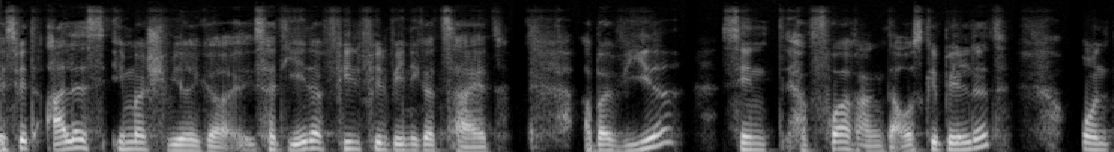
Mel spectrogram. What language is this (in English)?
German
